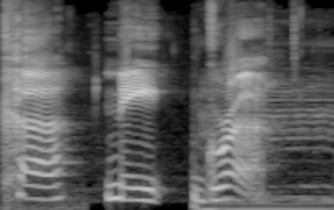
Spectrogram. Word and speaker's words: Kinigra: It's pronounced Kinigra.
